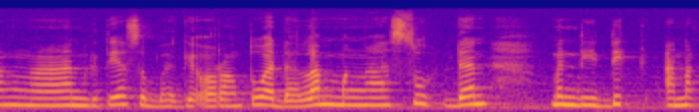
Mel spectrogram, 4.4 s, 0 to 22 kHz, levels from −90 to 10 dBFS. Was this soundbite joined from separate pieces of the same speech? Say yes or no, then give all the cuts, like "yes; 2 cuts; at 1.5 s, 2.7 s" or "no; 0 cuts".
no; 0 cuts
